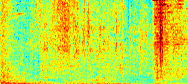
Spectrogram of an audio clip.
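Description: The Incendio fire spell cast in Hogwarts Legacy: a steady low whooshing roar of conjured flame, with a brighter crackling burst near the end, loud and close.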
